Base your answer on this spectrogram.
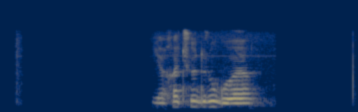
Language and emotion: Russian, neutral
